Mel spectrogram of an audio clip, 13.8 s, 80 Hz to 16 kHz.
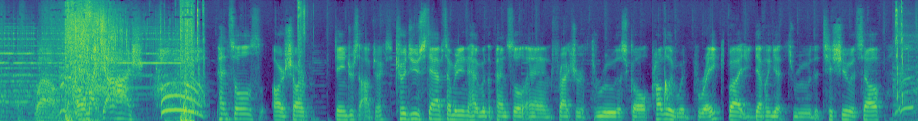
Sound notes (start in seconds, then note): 3.5 gasping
